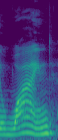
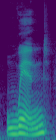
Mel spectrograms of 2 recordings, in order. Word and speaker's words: wind: they might be wind however in this case in this particular passage he was using the word as a noun in which case we don't say wind as I said when I was reading it earlier we should say wind with that lacks a sound alright you guys so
